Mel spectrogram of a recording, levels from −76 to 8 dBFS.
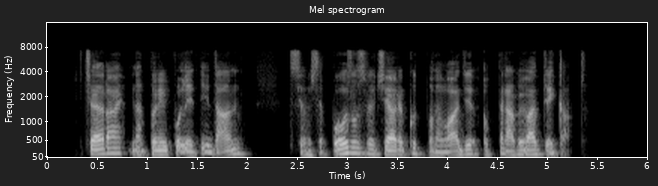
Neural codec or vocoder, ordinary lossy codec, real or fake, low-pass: codec, 16 kHz, 1 kbps, FunCodec, trained on Chinese and English, 50 frames a second; none; fake; 7.2 kHz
